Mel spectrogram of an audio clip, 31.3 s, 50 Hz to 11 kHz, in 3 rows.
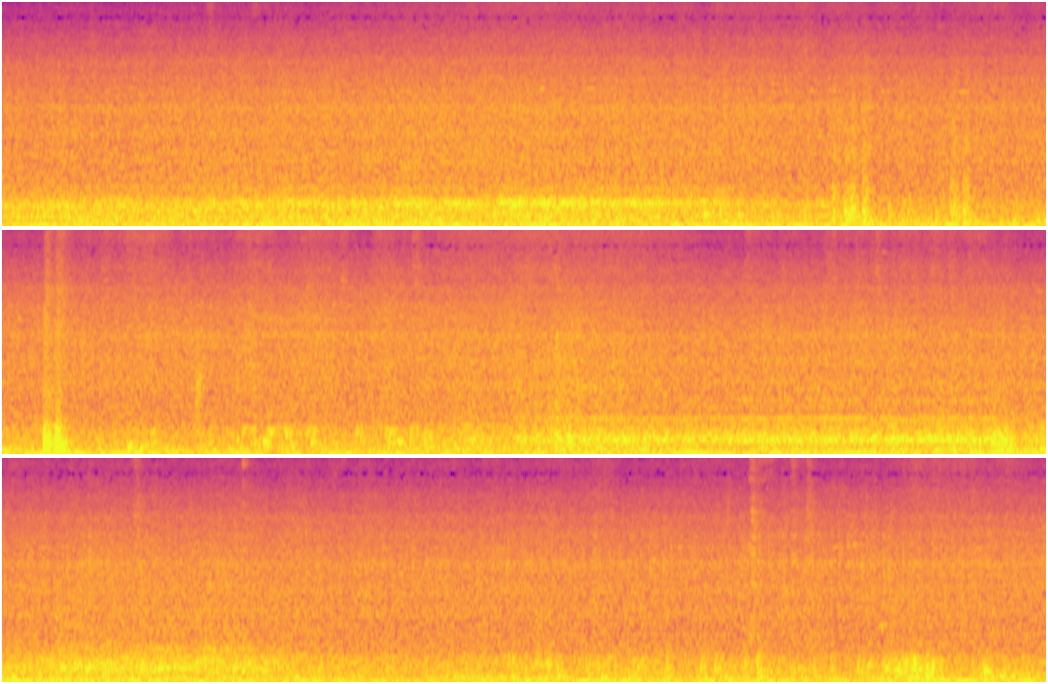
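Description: ÖBB class 4020 electric multiple unit running along the line, heard from inside the passenger compartment: a steady rumble of wheels on rail, with a single sharp knock about eleven seconds in. About sixteen seconds in, a passing train adds a louder hum for a few seconds, which cuts off abruptly.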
